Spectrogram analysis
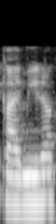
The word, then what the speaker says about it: chimera: यहाँ पे chimera का pronunciation दिया हुआ है, देखिए chimera, ठीक है, स्पेलिंग इसकी ये है लेकिन ये है pronunciation।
